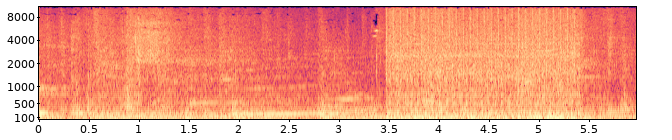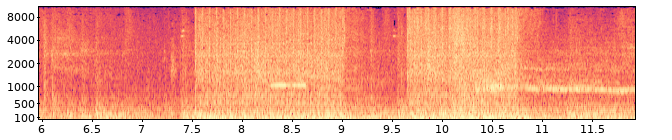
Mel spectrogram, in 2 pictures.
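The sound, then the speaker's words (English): Video game gunfire as someone shoots people: loud, rapid volleys of shots rolling on in long bursts, with a few short lulls between them. “No, he's shooting people.”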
